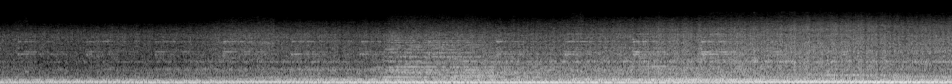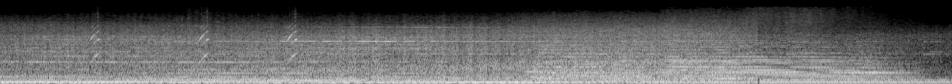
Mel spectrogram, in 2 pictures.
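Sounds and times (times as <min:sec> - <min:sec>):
train rumbling: 0:00.0 - 0:19.0
short rising chirp: 0:10.4 - 0:10.8, 0:11.4 - 0:13.6.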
